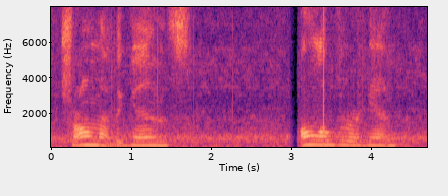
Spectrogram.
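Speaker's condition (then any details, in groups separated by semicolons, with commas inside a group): Cerebral palsy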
